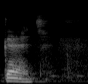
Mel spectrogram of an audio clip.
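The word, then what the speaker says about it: catch: कोई भी वर्ड हो, टी के बाद अगर सी एच है तो टी को साइलेंट, जैसे कैच, फैच, ठीक है, मैच, ठीक है, वाच। देखिए हम टी को नहीं पढ़ रहे हैं, ठीक है, डायरेक्ट वाच पढ़ रहे हैं, ठीक है, मैच पढ़ रहे हैं, एम ए और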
